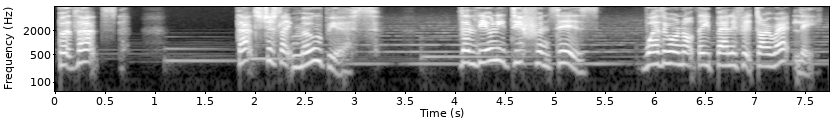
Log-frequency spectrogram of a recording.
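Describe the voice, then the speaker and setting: An actress playing a gentle, thoughtful young female soldier, speaking earnestly in a video game cutscene. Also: sits high, animated, measured pace, long pauses, soft background music. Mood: questioning. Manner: reflective, earnest.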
